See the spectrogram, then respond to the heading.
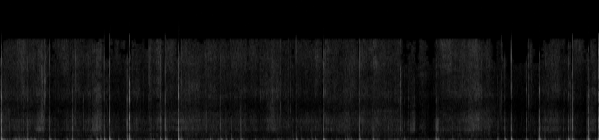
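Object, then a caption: Plastic bubble wrap mailer envelope. A flat blue plastic bubble wrap mailer envelope with air-filled bubbles is tapped and scratched by the long manicured nails of both hands. The result is a quick, dense stream of soft, low, dull taps and short crackly scratches with no ring. Several louder clicks stand out against the steady patter.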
